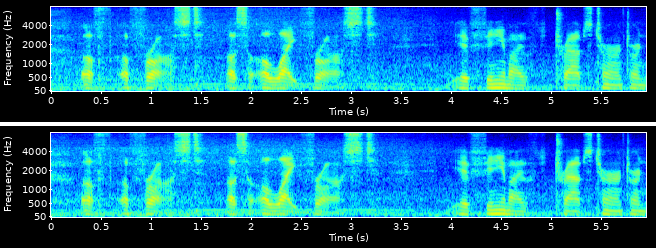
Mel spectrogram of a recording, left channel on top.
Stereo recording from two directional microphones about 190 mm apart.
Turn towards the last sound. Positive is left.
turn(degrees=0)  # may be behind; listen again after turning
